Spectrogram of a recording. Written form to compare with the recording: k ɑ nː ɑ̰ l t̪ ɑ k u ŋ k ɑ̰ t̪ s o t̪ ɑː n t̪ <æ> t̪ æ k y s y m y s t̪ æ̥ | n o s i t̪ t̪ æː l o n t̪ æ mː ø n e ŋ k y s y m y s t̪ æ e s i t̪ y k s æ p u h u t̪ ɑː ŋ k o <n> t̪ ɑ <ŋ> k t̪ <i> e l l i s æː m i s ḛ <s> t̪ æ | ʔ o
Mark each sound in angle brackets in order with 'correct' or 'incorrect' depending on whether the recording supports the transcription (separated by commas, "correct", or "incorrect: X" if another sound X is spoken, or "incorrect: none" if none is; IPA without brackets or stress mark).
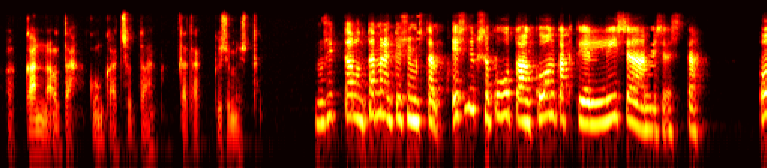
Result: correct, correct, incorrect: none, correct, correct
